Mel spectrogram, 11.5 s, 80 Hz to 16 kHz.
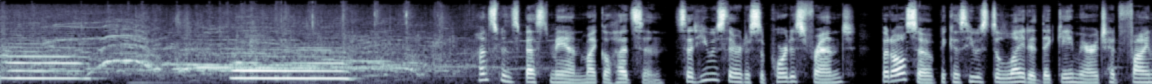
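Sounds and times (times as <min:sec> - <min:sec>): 
conch shell blown at a wedding to greet the newly married couple: 0:00.0 - 0:01.4, 0:02.0 - 0:04.2
crowd cheering and applauding at a wedding: 0:00.0 - 0:05.6
speech: 0:04.8 - 0:11.5.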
